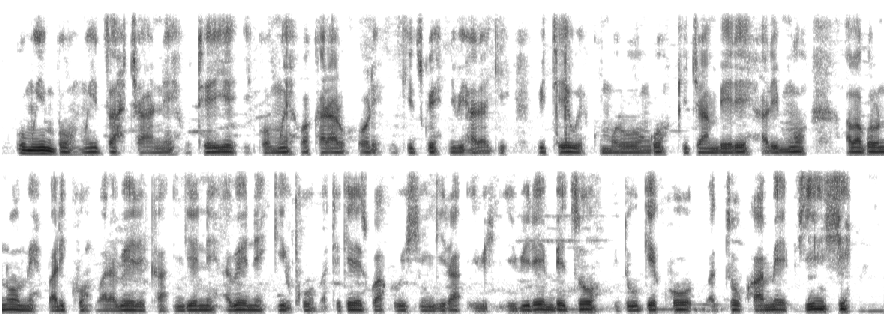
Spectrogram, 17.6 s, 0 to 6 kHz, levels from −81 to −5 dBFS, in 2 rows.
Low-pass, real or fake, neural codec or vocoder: 5.4 kHz; real; none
